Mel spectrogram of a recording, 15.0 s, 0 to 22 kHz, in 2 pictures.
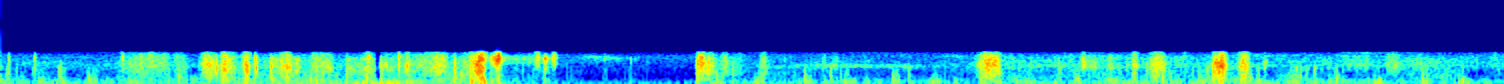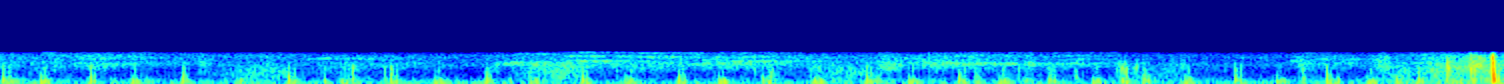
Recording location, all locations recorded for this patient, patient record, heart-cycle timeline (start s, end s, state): tricuspid valve (TV)
aortic valve (AV)+pulmonary valve (PV)+tricuspid valve (TV)+mitral valve (MV)
#Age: Infant
#Sex: Male
#Height: 87.0 cm
#Weight: 12.5 kg
#Pregnancy status: False
#Murmur: Absent
#Murmur locations: nan
#Most audible location: nan
#Systolic murmur timing: nan
#Systolic murmur shape: nan
#Systolic murmur grading: nan
#Systolic murmur pitch: nan
#Systolic murmur quality: nan
#Diastolic murmur timing: nan
#Diastolic murmur shape: nan
#Diastolic murmur grading: nan
#Diastolic murmur pitch: nan
#Diastolic murmur quality: nan
#Outcome: Abnormal
#Campaign: 2015 screening campaign
0.00	6.68	unannotated
6.68	6.85	diastole
6.85	6.94	S1
6.94	7.06	systole
7.06	7.15	S2
7.15	7.24	diastole
7.24	7.35	S1
7.35	7.49	systole
7.49	7.57	S2
7.57	7.68	diastole
7.68	7.79	S1
7.79	7.92	systole
7.92	8.03	S2
8.03	8.14	diastole
8.14	8.26	S1
8.26	8.38	systole
8.38	8.50	S2
8.50	8.72	diastole
8.72	8.82	S1
8.82	8.92	systole
8.92	9.04	S2
9.04	9.22	diastole
9.22	9.34	S1
9.34	9.44	systole
9.44	9.54	S2
9.54	9.68	diastole
9.68	9.78	S1
9.78	9.90	systole
9.90	10.02	S2
10.02	10.18	diastole
10.18	10.26	S1
10.26	10.38	systole
10.38	10.50	S2
10.50	10.64	diastole
10.64	10.74	S1
10.74	10.86	systole
10.86	10.98	S2
10.98	11.12	diastole
11.12	11.20	S1
11.20	11.32	systole
11.32	11.44	S2
11.44	11.58	diastole
11.58	11.70	S1
11.70	11.82	systole
11.82	11.92	S2
11.92	12.06	diastole
12.06	12.16	S1
12.16	12.26	systole
12.26	12.38	S2
12.38	12.52	diastole
12.52	12.64	S1
12.64	12.74	systole
12.74	12.84	S2
12.84	12.98	diastole
12.98	15.04	unannotated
